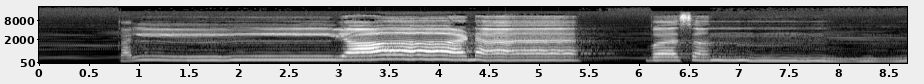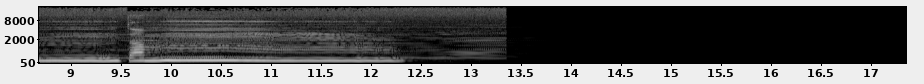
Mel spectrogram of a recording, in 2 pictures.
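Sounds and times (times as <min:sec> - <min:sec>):
carnatic raga music: 0:00.0 - 0:13.8.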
